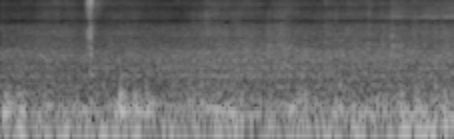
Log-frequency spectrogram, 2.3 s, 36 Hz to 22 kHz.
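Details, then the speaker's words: Kia 4WD at about 220,000 miles, driving after its plugged air filter was fixed, gives a steady, even low rumble with no knocks or misses; smooth despite a noted exhaust leak. "Car is smooth. Drive record, no issue."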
